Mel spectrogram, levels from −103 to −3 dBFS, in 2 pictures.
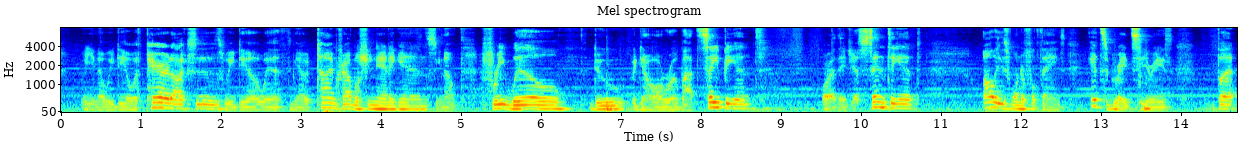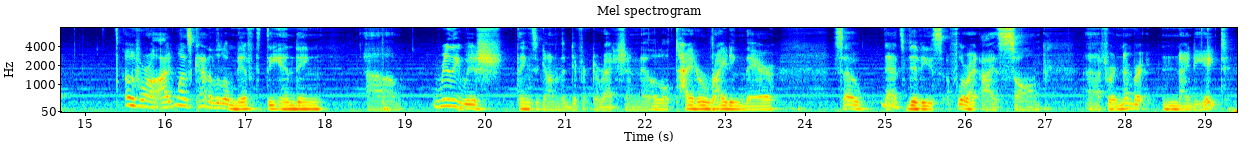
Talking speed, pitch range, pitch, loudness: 150 wpm, 105-140 Hz, 120 Hz, -34 LUFS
